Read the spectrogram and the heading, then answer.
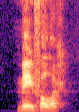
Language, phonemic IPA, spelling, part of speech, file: Dutch, /ˈmevɑlər/, meevaller, noun, Nl-meevaller.ogg
- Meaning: an outcome better than expected, a surprise, a relief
